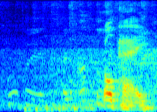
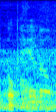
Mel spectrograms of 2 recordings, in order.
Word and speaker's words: Volpe: Volpe. There's some pronunciations, like, I've seen a Yankee pronunciation sheet say, have it be VOLP dash, or VOL dash PAY. Volpe.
